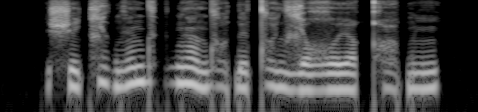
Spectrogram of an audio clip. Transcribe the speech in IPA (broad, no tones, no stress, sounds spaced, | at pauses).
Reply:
ʃ ɛ t͡ɕ ɯ ɡ ɛ̃ d | ɡ ã d ɔ̤ ɗ ɛ t ɔ̤ lʲ ʑ a ʁʷ eː qʰ ṳ ɓ ĩ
